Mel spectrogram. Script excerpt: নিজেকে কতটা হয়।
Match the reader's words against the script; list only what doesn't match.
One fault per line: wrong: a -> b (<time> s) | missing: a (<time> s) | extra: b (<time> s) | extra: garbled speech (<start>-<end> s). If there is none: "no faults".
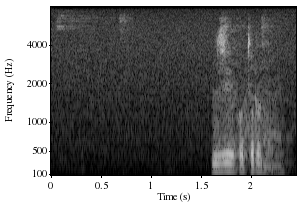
no faults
